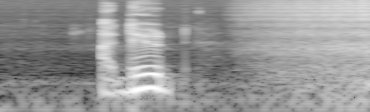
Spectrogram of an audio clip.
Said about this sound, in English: Great, now it's raining.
